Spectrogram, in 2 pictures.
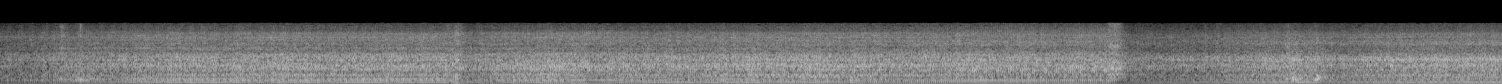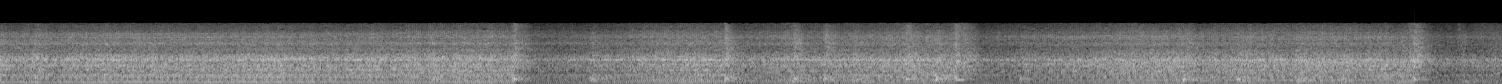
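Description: Case IH 9250 four-wheel-drive tractor's diesel engine running at low speed as the tractor climbs the ramps onto a lowboy trailer. Its sound dips briefly a few times.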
